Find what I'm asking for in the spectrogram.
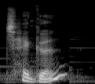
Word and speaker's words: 책은: 책, the book, followed by the topic particle 은, 책은, which is pronounced 책은.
